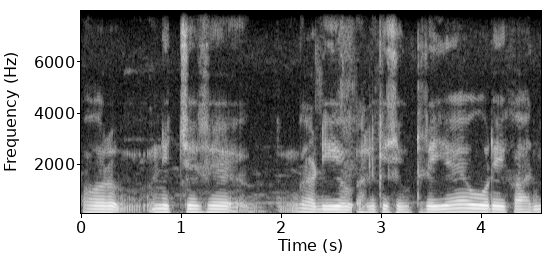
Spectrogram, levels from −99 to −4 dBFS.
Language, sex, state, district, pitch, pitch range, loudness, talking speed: Hindi, male, Uttar Pradesh, Shamli, 125 Hz, 120-130 Hz, -15 LUFS, 155 wpm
